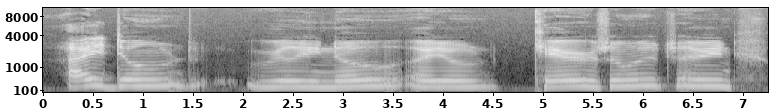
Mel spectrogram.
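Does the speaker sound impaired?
Yes: Parkinson's disease; Parkinson's 12 years, dyskinesia from year 4-5, awake DBS, pacemaker under skin, Dr. Honey, Dr. Salsa; disease progressing, balance problems with tipping, speech getting softer; vocal issues, hard for some to understand, recording speed altered about 5%.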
